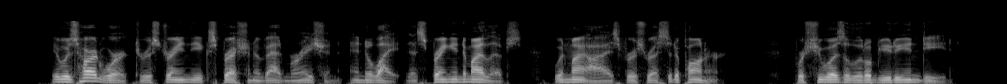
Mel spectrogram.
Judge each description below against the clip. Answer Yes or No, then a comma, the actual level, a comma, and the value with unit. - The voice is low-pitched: Yes, low, 100 Hz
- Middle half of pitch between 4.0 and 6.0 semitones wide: No, average, 3.3 semitones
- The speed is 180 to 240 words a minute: Yes, average, 185 wpm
